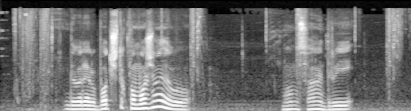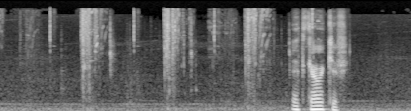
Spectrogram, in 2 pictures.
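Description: A man speaks with animation into a close microphone, in short bursts.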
